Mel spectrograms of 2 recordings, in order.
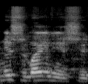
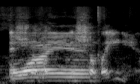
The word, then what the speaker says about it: miscellaneous: Like Miscellaneian. Yeah. Yeah. And star miscellaneian. Miscellaneous. I'm saying that right. Right now you are. Yeah. Yeah. I'm saying it right. Look at that. You fixed it. You said miscellaneian twice. Miscellaneous. Yep.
